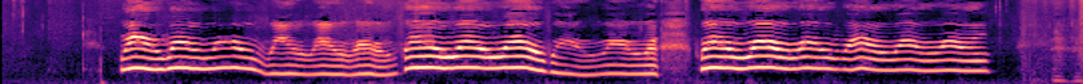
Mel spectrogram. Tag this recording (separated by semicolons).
ambulance; cop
